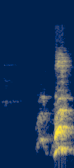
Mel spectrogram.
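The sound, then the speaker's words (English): A dog gives a single short bark. It begins with a softer lead-in and swells into a loud full burst at the end, with nothing else around it. “Hey, no barking, dogs.”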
